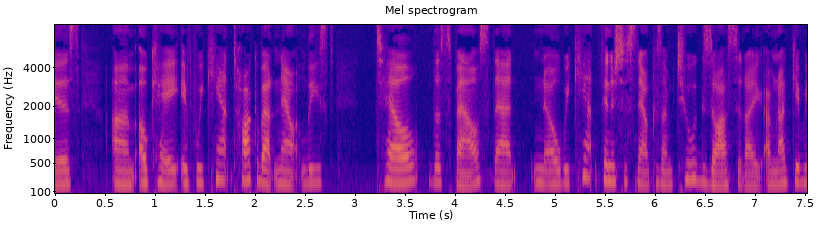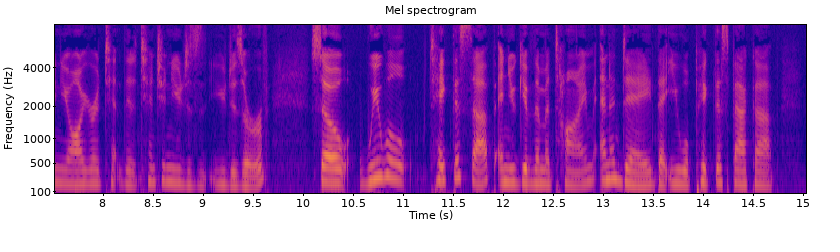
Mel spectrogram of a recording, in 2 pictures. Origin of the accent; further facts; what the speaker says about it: Orange County, California, United States; I grew up in Orange County, so I love that place.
